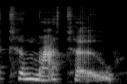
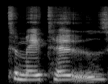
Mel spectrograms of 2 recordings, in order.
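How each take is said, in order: First: "tomato" said as "to-MAH-to"; "tomato" with an open A, as in father. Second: "Tomatoes" said as "to-MAY-toes"; "Tomatoes" with a long A, as in day. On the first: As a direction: say "tomato" with an AH in the middle. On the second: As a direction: say "Tomatoes" with an AY in the middle. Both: Shown as a demonstration. Contrasts two pronunciations of tomato.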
